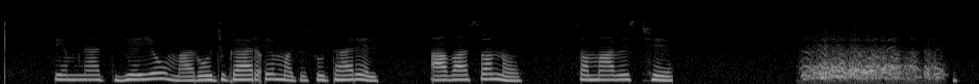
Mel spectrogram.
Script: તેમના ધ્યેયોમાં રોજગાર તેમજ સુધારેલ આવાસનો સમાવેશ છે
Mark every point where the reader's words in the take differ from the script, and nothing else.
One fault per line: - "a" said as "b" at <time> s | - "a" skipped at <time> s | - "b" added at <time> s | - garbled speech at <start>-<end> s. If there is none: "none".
none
